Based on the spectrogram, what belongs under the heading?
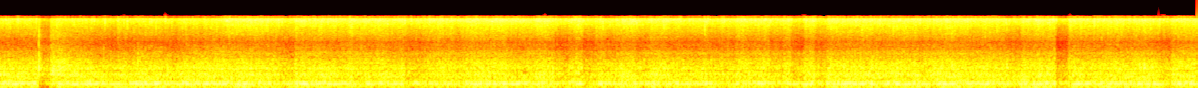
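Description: Chili paste sizzling as it is sautéed in oil in a wok and stirred with a spatula, a steady hiss, at the stage of frying until the oil separates. A steady low hum runs underneath.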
